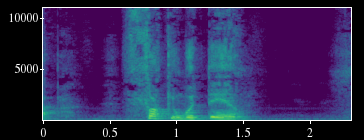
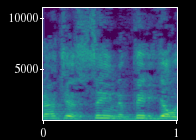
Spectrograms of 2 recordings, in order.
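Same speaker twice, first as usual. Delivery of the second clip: normal talking voice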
